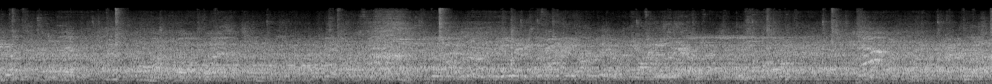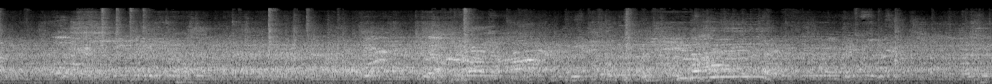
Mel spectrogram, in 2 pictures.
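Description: Swords clash and clang.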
